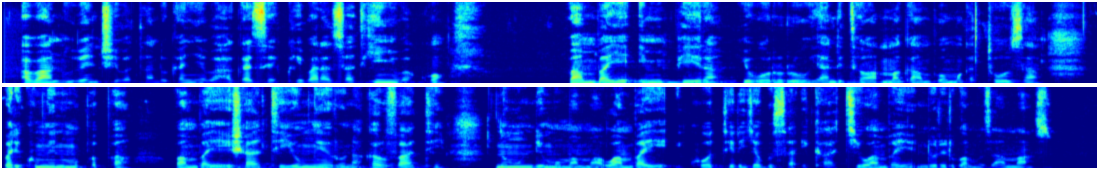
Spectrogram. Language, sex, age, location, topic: Kinyarwanda, male, 18-24, Kigali, health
